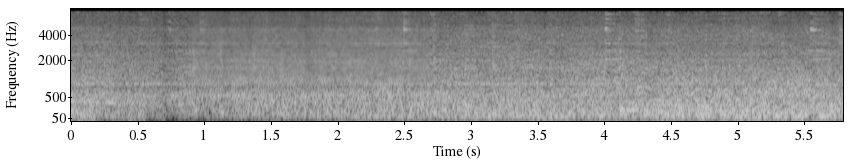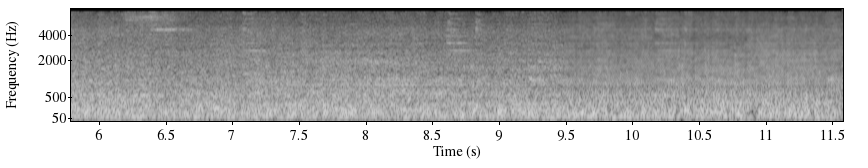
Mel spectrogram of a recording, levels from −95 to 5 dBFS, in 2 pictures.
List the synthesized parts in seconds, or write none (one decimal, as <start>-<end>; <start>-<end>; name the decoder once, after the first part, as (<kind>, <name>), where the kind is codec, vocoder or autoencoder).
0.9-2.7 (vocoder, Vocos); 9.5-11.6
